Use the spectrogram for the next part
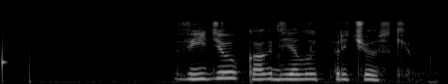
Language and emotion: Russian, neutral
